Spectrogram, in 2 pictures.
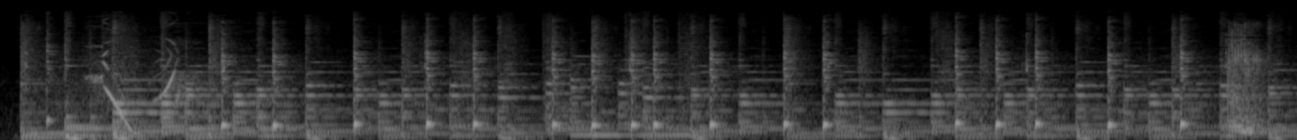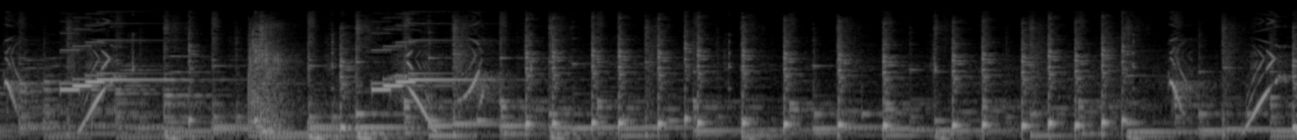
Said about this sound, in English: Like there's in one of like the beach levels, you're talking to like a pail or like a bucket that can talk, and his talking is like a sound of a bucket like clinking.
